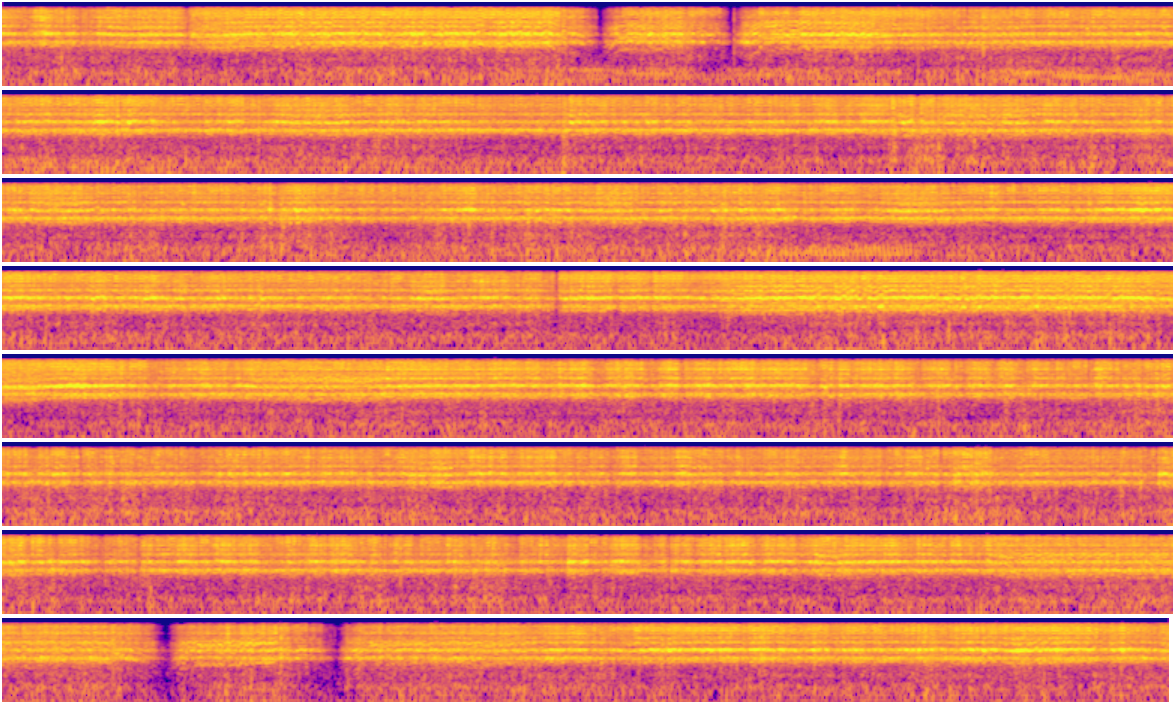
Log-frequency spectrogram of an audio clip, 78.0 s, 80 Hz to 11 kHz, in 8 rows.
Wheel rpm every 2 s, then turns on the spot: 230, 200, 150, 140, 220, 240, 230, 230, 230, 230, 230, 230, 230, 230, 230, 230, 230, 220, 200, 200, 230, 230, 230, 230, 230, 230, 230, 230, 240, 230, 230, 230, 230, 220, 170, 110, 210, 230, 230.
none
